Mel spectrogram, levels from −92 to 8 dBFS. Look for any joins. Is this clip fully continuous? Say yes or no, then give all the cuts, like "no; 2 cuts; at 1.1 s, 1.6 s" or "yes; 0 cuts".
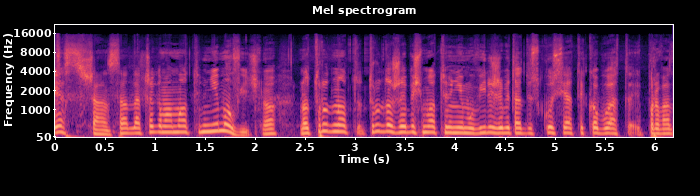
yes; 0 cuts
